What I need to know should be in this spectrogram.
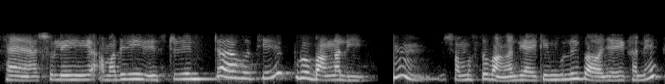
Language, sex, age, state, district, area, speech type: Bengali, female, 30-45, West Bengal, Darjeeling, urban, conversation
